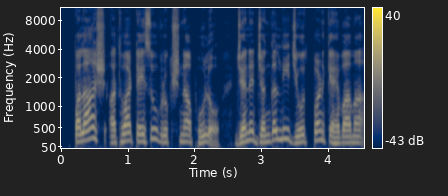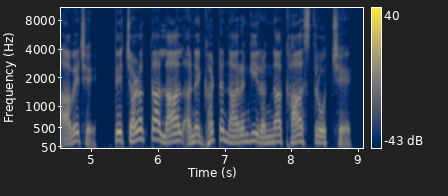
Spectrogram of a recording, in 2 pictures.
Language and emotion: Gujarati, neutral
